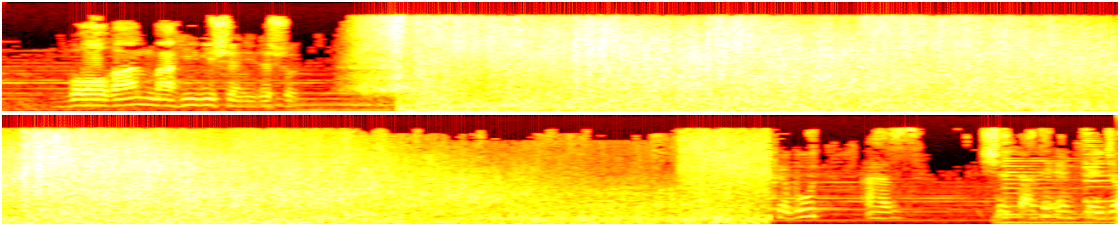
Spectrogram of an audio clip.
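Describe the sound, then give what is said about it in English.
Bombs dropped close to a school in Iran explode in a long, loud, continuous roar of blasts lasting about eleven seconds, with people talking just before and after. “Here's U.S. bombs dropped close to a school full of young boys in Iran. Look.”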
